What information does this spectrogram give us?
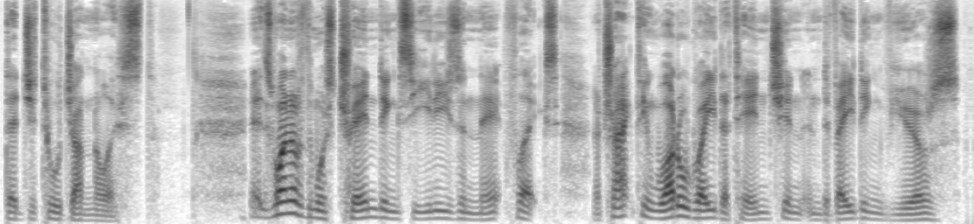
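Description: A man's voice: on the low side, no room sound, clean studio sound. A man volunteer reader reading a newspaper article aloud for listeners.

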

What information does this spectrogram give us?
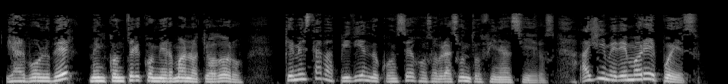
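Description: A man's voice: a little high, sing-song, brisk, dark tone, dry recording, clean studio sound. An actor with a Peruvian accent playing a contented, hardworking middle-aged father who runs a family shop in a radio soap. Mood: earnest. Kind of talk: educational radio soap acting.

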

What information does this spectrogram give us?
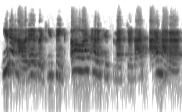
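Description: A woman's voice: a little high, lively intonation, fast, sharp tone, poor audio. An American woman talking as an interview guest in a casual, reflective way, often restarting her sentences. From United States.

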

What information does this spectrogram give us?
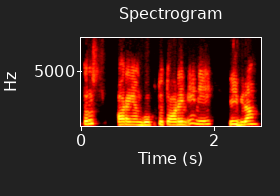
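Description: A young woman, a guest in a casual podcast chat, telling her stories in an animated, complaining way. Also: sits high, brisk, dry recording. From Indonesia. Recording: dull dry recording.

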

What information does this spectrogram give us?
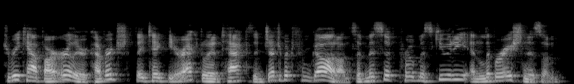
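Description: A man voicing a brisk, upbeat female TV news reporter with an emphatic announcer delivery, reporting live. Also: on the high side, big pitch swings, slightly rough, lo-fi sound, voice pushed up, exaggerated voice. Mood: upbeat, formal.

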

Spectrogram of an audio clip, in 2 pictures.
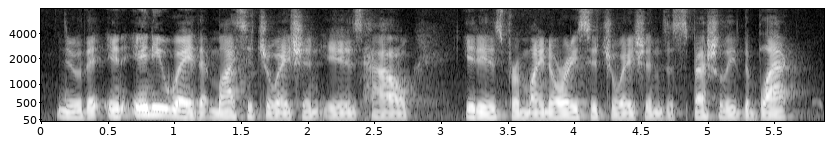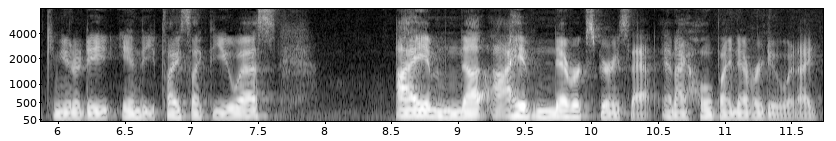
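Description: Earnest man, reflective monologue. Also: mid-range voice. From United States. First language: English. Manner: earnest, measured, with frequent restarts and asides. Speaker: vlogger living abroad.

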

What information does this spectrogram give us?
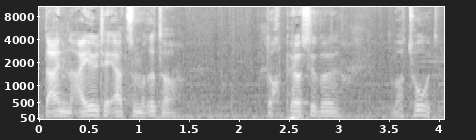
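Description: A man's voice: mid-range voice, steady tone, unhurried, fairly bright tone, faint music behind. A man narrating a German audio drama in a scripted, dramatic storytelling style.

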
